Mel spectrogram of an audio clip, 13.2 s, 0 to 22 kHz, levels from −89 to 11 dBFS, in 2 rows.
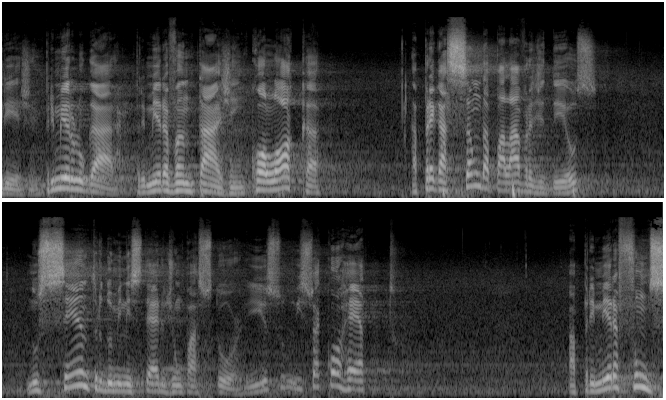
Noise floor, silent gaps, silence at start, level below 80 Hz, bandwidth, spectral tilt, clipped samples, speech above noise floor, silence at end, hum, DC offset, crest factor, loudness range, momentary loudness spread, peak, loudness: -52 dBFS; none; 0 s; -58 dBFS; 16 kHz; -2.5 dB/octave; under 0.1%; 27 dB; 0 s; none; under 0.1%; 22 dB; 9 LU; 17 LU; -6 dBFS; -24 LUFS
